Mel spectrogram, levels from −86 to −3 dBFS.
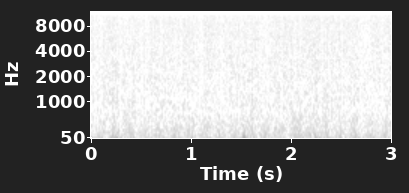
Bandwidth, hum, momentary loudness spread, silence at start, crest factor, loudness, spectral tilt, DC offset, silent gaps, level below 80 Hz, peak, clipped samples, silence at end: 12 kHz; 60 Hz at -75 dBFS; 1 LU; 0 s; 16 dB; -62 LUFS; -1.5 dB/octave; under 0.1%; none; -78 dBFS; -48 dBFS; under 0.1%; 0 s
